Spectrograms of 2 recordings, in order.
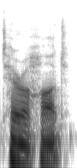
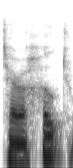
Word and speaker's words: Terre Haute: I pronounced something like Tara hot uh Indiana is pronounced Terre Haute with a long o like Hotel Terra Terre Haute so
